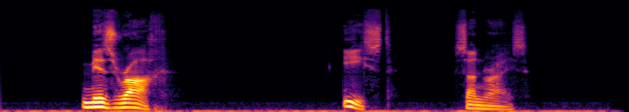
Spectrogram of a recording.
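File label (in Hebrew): "מִזְרָח", Hebrew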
